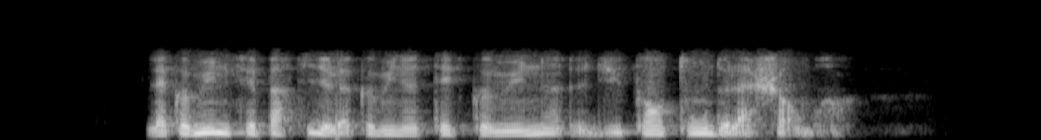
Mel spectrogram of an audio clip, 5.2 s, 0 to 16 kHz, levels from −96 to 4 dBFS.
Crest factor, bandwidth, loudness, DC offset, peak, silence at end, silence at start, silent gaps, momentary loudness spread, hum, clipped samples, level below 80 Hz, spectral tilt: 18 dB; 3.8 kHz; -21 LUFS; under 0.1%; -4 dBFS; 1 s; 0.75 s; none; 11 LU; none; under 0.1%; -66 dBFS; -12 dB/octave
